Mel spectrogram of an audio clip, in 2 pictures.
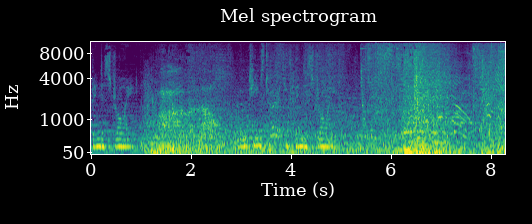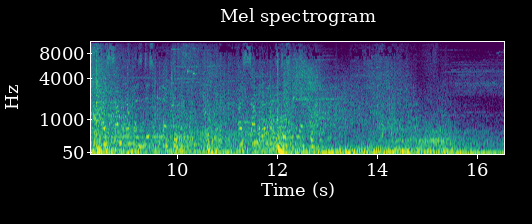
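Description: Game spells and attacks clash in a loud, busy battle.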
